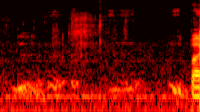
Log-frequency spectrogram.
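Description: A man's voice in a low, quiet, wavering hesitation sound between phrases, with his speech starting again near the end.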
